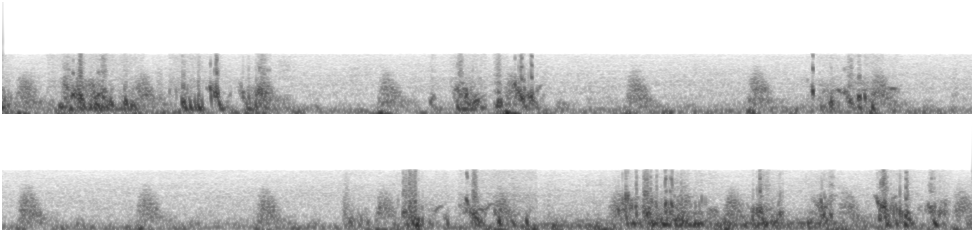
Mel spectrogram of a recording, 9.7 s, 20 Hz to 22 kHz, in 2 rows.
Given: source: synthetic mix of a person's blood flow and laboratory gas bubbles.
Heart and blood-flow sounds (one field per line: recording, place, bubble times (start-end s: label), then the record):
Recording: Doppler ultrasound of blood flow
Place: subclavian vein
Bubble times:
0.00-0.08 s: bubbles
0.22-0.71 s: bubbles
0.83-1.35 s: bubbles
2.12-2.18 s: bubbles
2.23-2.73 s: bubbles
4.01-4.49 s: bubbles
6.56-6.70 s: bubbles
6.81-7.10 s: bubbles
7.12-7.53 s: bubbles
7.89-8.44 s: bubbles
8.54-8.79 s: bubbles
8.85-9.03 s: bubbles
9.19-9.62 s: bubbles
9.67-9.70 s: bubbles
From the record:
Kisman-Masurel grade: 333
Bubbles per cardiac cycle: rolling drumbeat, 9 or more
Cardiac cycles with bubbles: 50 to 99%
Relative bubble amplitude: loud (0.450 to 0.775)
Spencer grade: 3 (all of the cardiac periods contain showers or single bubble signals, but not dominating or overriding the cardiac motion signals)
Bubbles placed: anywhere in the cardiac cycle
